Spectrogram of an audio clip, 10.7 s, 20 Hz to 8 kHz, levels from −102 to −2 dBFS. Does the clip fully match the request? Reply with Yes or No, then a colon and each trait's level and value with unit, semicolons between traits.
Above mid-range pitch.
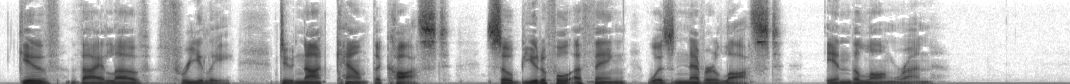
No: very low, 90 Hz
